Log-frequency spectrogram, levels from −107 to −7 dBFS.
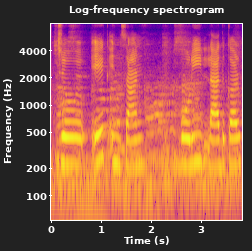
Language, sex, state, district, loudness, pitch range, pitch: Hindi, female, Bihar, Patna, -15 LUFS, 210-225 Hz, 220 Hz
